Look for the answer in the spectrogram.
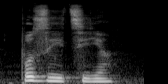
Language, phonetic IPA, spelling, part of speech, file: Ukrainian, [pɔˈzɪt͡sʲijɐ], позиція, noun, Uk-позиція.ogg
- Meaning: position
